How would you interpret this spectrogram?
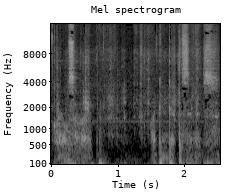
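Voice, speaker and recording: A man hosting ASMR, narrating in a soft, breathy whisper with gentle, deliberate phrasing. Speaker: ASMR channel host.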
